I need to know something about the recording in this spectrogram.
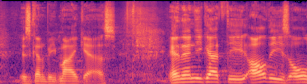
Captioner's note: audience laughs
